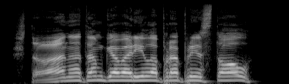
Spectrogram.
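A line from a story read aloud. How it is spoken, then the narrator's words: Growl. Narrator (Russian): рыкнул Кёник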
